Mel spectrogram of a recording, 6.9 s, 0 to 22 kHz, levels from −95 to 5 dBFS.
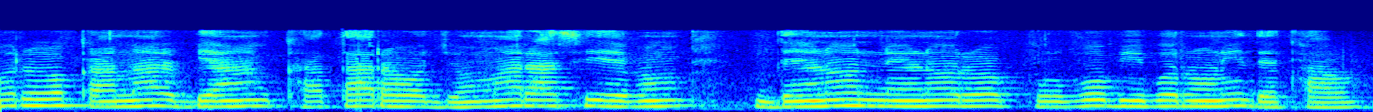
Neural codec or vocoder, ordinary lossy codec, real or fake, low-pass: none; AAC, 32 kbps; real; 7.2 kHz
